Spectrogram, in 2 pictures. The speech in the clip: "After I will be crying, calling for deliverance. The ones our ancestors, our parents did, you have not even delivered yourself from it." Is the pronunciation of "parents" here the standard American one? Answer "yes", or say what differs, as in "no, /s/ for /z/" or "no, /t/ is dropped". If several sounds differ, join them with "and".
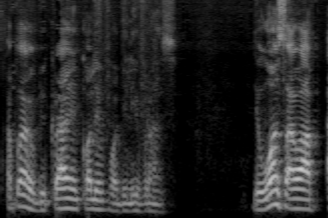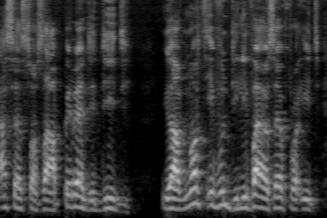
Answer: no, /s/ is dropped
